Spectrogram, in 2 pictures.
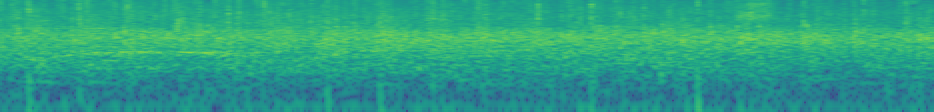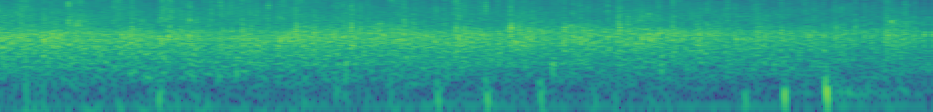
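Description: A large audience claps steadily for several seconds, a dense, loud wash of applause that stays constant throughout with no speech over it.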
